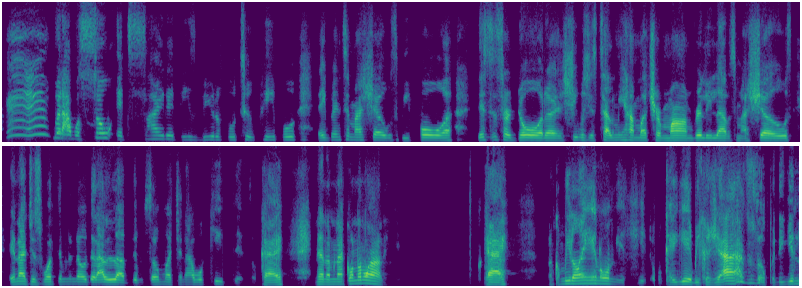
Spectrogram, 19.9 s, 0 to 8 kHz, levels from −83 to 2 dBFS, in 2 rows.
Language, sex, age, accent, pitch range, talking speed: English, male, 30-49, American, 140-195 Hz, 235 wpm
